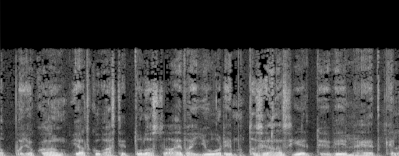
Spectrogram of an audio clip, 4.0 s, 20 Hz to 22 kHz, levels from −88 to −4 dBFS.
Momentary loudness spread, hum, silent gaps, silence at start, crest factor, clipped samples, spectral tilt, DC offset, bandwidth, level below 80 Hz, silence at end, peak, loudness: 4 LU; none; none; 0 s; 16 dB; under 0.1%; -5 dB/octave; under 0.1%; 15.5 kHz; -46 dBFS; 0 s; -4 dBFS; -19 LUFS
